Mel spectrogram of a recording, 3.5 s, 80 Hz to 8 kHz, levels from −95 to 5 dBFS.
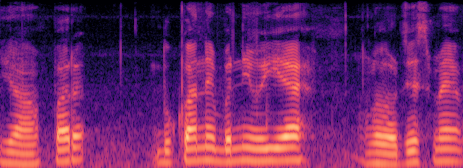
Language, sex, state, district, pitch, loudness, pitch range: Hindi, male, Rajasthan, Bikaner, 165 Hz, -17 LUFS, 145-170 Hz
